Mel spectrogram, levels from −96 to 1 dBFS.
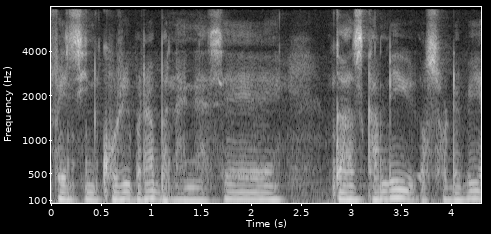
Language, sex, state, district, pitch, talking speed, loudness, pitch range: Nagamese, female, Nagaland, Kohima, 105 Hz, 165 wpm, -20 LUFS, 100-110 Hz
